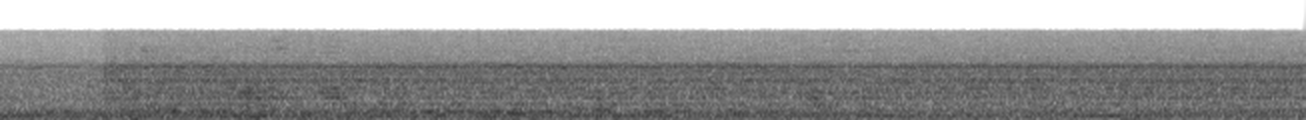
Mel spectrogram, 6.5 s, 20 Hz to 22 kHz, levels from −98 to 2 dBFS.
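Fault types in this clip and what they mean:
Echo leak: From 0.51 s right to the end, there's a second copy of the speech trailing the first by about 1.1 s, and it's roughly as loud as the original, so the two overlap and smear together. The likely cause is a far end on loudspeaker whose echo canceller let its mic pickup slip back into the call. The echo shares the same top end as the direct speech, cut off around 8 kHz, which fits a G.722 call path.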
